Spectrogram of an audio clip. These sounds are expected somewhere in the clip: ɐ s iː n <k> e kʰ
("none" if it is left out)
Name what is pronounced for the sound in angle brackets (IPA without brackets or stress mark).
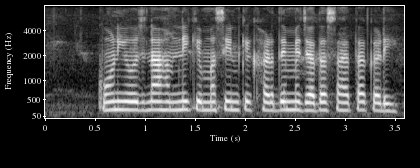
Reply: k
